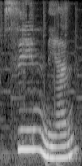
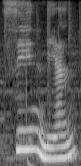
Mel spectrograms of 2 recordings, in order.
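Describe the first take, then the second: Both takes have the same delivery.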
